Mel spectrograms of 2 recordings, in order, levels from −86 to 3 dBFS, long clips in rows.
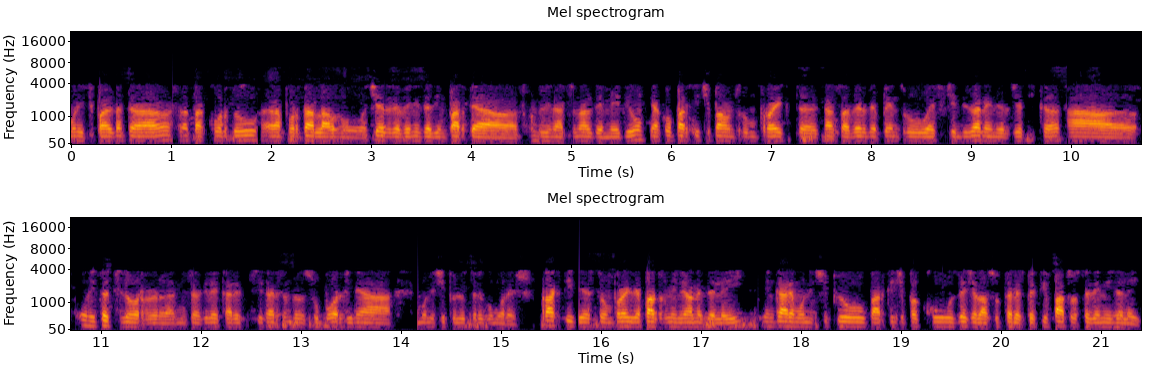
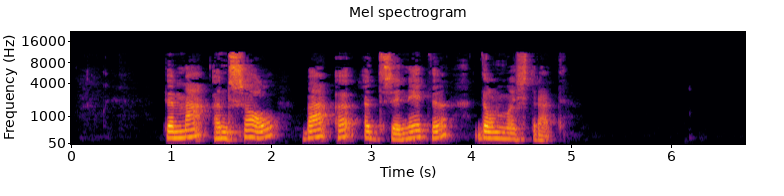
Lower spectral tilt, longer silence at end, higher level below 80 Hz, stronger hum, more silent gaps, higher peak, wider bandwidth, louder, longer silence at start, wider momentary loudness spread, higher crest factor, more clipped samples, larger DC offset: first, -8 dB/octave vs -3.5 dB/octave; second, 0 s vs 1.9 s; about the same, -62 dBFS vs -66 dBFS; neither; neither; about the same, -2 dBFS vs 0 dBFS; second, 4.1 kHz vs 11.5 kHz; second, -24 LUFS vs -19 LUFS; second, 0 s vs 0.95 s; about the same, 11 LU vs 10 LU; about the same, 20 dB vs 20 dB; neither; neither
